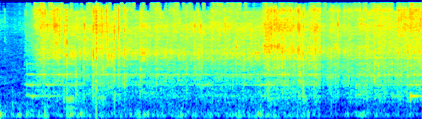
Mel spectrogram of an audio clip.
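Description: Seasoned broccoli sizzles loudly on a hot plate over a campfire in the snow, a continuous bright crackling hiss with small pops and no talking.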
